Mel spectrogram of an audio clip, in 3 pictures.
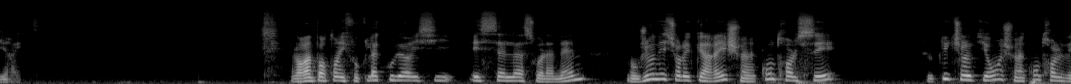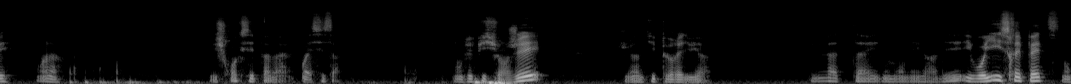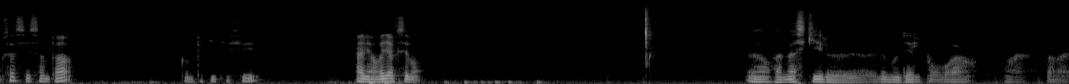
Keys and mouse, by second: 0.9-2.9 ctrl+drag, 3.9 click, 5.3 click, 7.0 click, 8.0 ctrl+c, 9.4 click, 10.3 ctrl+v, 11.9 F1, 12.3 KP_Subtract, 13.6 middle click, 15.1 middle click, 15.5 g, 17.5-20.7 ctrl+drag, 22.8-24.9 ctrl+drag, 25.2 ctrl+F1, 25.3 click, 26.1 KP_Subtract, 27.5 middle click, 30.5 click, 30.9 click, 31.4 middle click.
